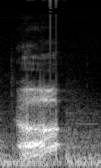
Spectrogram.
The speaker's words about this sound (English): All right, burp in their face.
